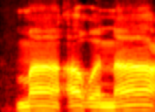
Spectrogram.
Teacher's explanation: ما اغنا، یہاں پر بھی مد ہے اور یہاں پر بھی مد منفصل ہے، کیونکہ ما میں مد ہے، الگ کلمہ ہے، اور اغنا میں جو حمزہ یہ الگ کلمہ ہے جو کہ مد منفصل کی پہچان ہے، تو اس کو 2 سے 3 الف کے برابر کھینچیں گے۔ اغنا میں نون پر کھڑا زبر ہے، تو اس کو 1 الف کے برابر کھینچنا ہے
